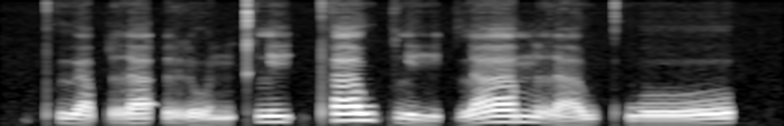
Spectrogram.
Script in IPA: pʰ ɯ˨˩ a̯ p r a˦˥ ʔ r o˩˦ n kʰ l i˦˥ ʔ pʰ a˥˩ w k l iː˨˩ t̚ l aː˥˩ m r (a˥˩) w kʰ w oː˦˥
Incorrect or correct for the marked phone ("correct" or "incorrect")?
incorrect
